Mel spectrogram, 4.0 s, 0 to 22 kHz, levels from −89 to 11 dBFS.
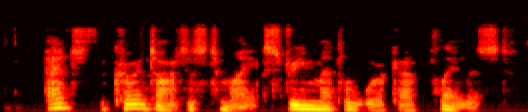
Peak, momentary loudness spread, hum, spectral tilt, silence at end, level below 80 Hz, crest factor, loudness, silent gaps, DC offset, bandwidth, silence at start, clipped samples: -6 dBFS; 13 LU; none; -6 dB/octave; 0.2 s; -62 dBFS; 18 dB; -25 LUFS; none; under 0.1%; 8.6 kHz; 0.35 s; under 0.1%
